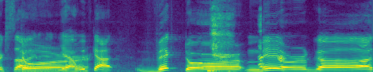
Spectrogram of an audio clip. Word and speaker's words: Mayorga: right in super excited yeah we've got victor mayorga i said it wrong there you are victor what's going on buddy good good you're saying it's just fine too victor mayorga yes yes i got it right it's okay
